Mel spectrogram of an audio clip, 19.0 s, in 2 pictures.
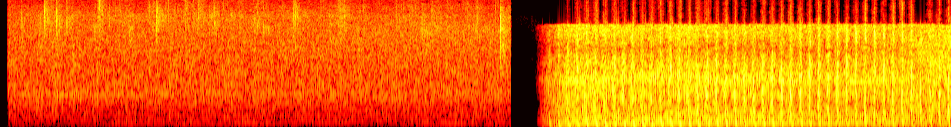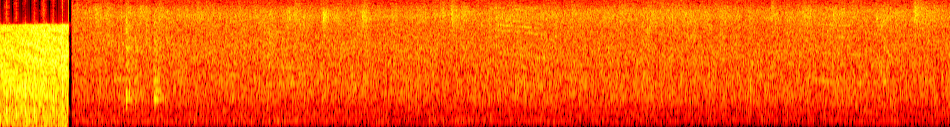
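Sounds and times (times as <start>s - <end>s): throbbing intro sound effect: 5.4s - 10.2s.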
